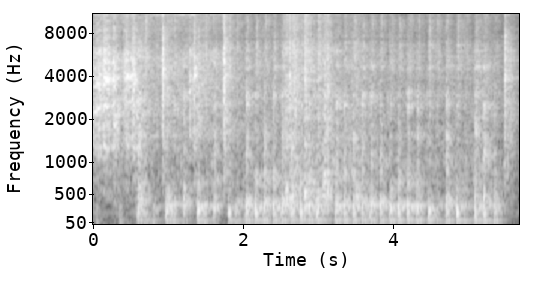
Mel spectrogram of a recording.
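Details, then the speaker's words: Honda TRX400EX ATV after a starter clutch replacement, running with a vacuum line undone and the carburetor not attached. Uneven chugging at roughly two to three beats a second with sharp ticks over each firing; it stumbles along and the valves sound noisy. "It's trying. Got some noisy valves."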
